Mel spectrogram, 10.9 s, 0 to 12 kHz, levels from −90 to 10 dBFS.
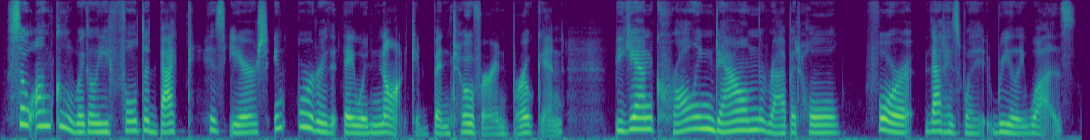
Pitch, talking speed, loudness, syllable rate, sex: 215 Hz, 170 wpm, -19 LUFS, 4.5 syllables/s, female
